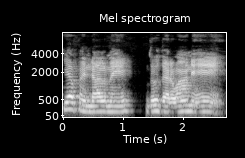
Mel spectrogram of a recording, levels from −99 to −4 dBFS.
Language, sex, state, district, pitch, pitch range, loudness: Hindi, male, Bihar, Jamui, 155 Hz, 150-160 Hz, -13 LUFS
